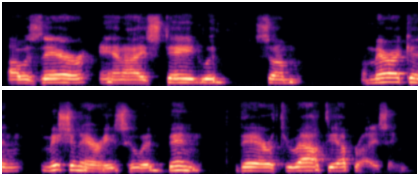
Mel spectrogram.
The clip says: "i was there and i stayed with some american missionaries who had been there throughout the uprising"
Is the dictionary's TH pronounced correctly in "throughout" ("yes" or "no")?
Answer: yes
